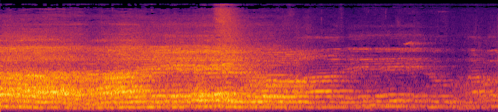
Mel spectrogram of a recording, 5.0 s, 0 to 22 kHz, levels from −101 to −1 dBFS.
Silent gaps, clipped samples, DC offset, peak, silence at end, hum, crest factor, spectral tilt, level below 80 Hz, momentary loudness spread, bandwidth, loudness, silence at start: none; under 0.1%; under 0.1%; -2 dBFS; 0 s; none; 16 dB; -3.5 dB/octave; -72 dBFS; 19 LU; 19.5 kHz; -16 LUFS; 0 s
